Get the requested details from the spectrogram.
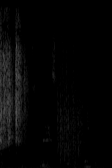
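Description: dice being rolled

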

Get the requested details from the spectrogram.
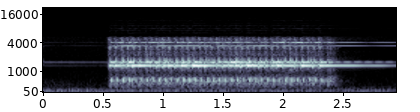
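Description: telephone bell ringing

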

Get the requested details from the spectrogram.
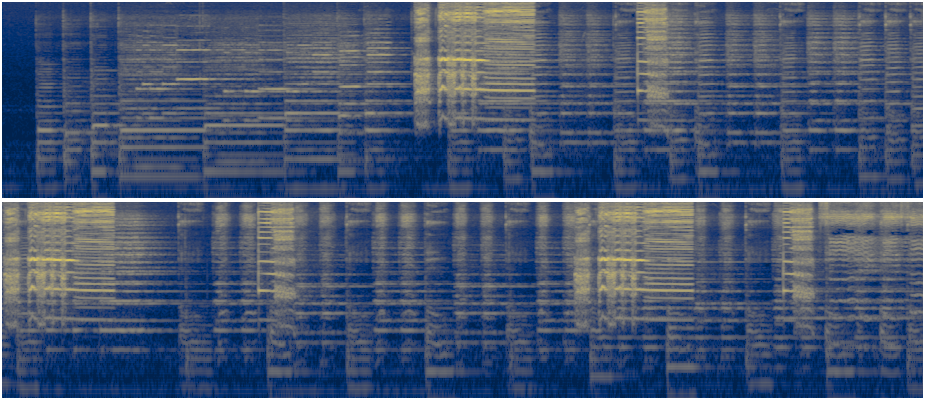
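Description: rooster crowing

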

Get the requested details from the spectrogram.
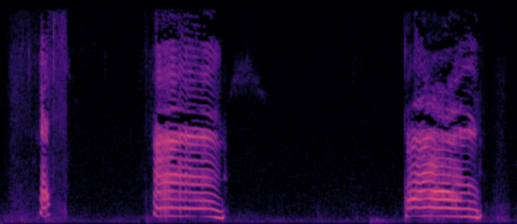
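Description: domestic cat meowing

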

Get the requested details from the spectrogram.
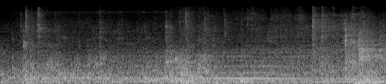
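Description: lift doors sliding open

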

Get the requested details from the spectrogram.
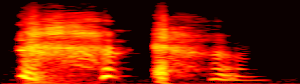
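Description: coughing fit

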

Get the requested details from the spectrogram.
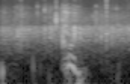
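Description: audience applause

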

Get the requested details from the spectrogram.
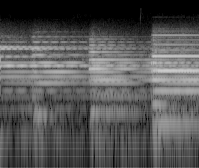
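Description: clock ticking and chiming

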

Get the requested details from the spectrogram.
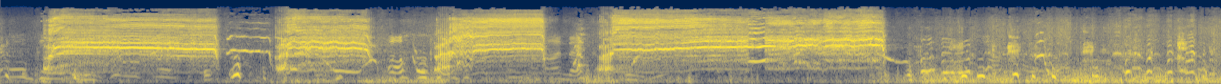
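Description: pig squealing

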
